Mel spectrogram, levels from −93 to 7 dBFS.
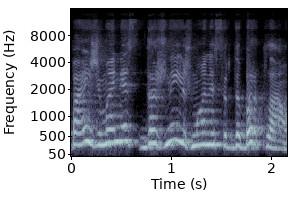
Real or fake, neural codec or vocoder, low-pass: real; none; 14.4 kHz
